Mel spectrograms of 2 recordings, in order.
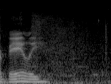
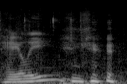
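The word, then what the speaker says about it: Hailey: out sorry about that why you calling her Bailey her name is Haley like bruh pronounce her name man I mean for me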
